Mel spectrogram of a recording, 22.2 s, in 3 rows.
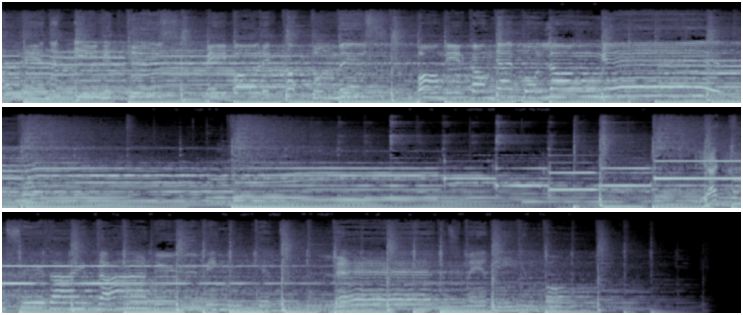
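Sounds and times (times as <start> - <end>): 
alternate steel guitar mix: 0.0 - 21.7.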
